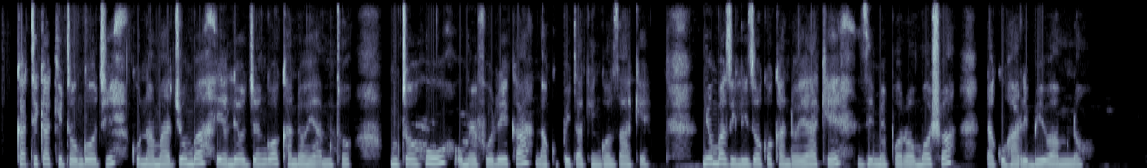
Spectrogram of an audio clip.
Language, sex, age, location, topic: Swahili, female, 25-35, Kisii, health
